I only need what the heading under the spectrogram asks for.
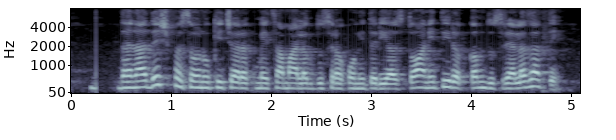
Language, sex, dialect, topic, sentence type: Marathi, female, Standard Marathi, banking, statement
